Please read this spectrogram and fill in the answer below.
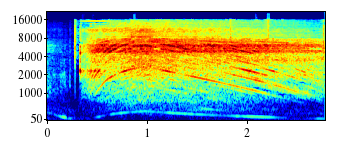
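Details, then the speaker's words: Angle grinder that would not power up, fault found in the switch, wires resoldered: it spins up cleanly to a steady, even high whir with no grinding or stutter and now works normally. "vous pouvez voir ça fonctionne donc c'était juste C [ __ ] de d'interrupteur"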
